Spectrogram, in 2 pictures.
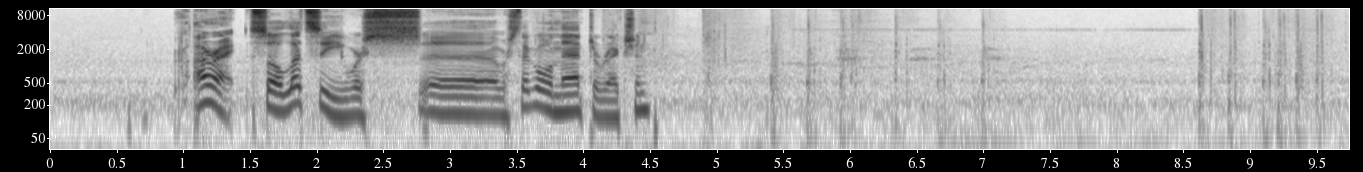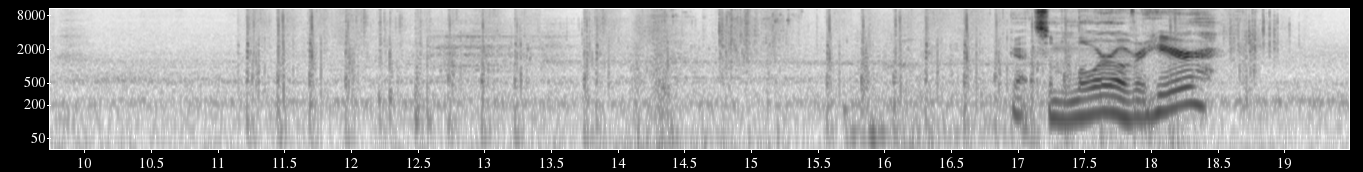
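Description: An older man speaks with animation through a microphone.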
